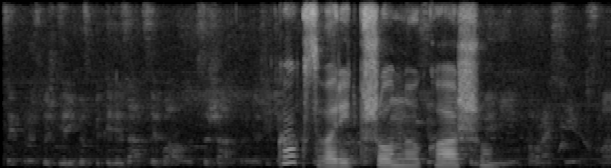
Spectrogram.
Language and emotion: Russian, sad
